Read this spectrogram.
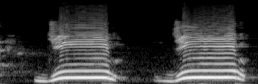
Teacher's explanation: यह तालु और जुबान ऊपर में लगता है। यह जुबान का नोक ये तालों से जाके चिपकता है।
